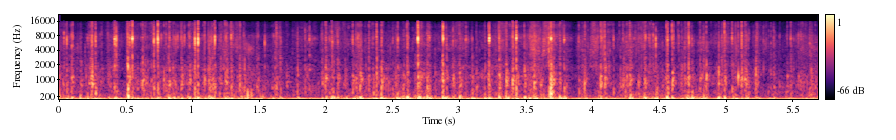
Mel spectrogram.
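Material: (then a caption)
Plastic. Gloved fingertips in black leather tap repeatedly on the keys of a small, dark, hollow plastic folding keyboard held up close to the microphones, as if typing. A fast, uneven stream of light, bright plastic clicks and taps rides over a steady low hum throughout.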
